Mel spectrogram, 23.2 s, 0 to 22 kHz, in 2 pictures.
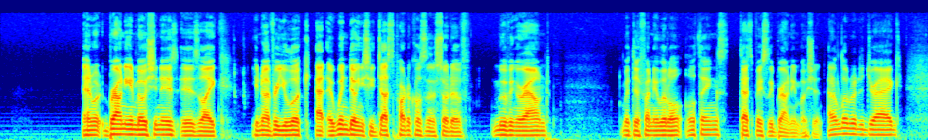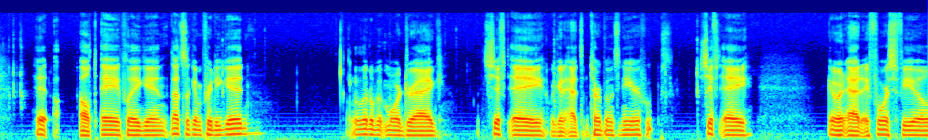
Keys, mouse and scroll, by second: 1.7 space, 2.2 click, 2.9 alt+a, 10.1 click, 11.8 a, 13.9 alt+Num_Lock, 14.4 alt+a, 14.8 click, 17.7 shift+z, 18.2 click, 18.4 z, 20.3 shift+a, 22.7 click.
